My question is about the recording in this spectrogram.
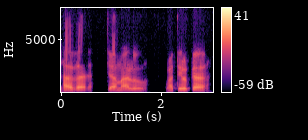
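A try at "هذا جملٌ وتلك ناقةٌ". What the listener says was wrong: Jamal. Pakai tanwin, Pak ya. Hadza jamalun. Jamalun. Hadza jamalun wa tilka naqatun.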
